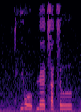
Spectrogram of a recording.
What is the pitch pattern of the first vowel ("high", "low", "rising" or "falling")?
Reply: low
